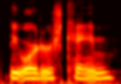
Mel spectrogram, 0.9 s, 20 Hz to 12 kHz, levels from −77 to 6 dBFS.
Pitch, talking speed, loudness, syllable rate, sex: 180 Hz, 200 wpm, -17 LUFS, 5.3 syllables/s, female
